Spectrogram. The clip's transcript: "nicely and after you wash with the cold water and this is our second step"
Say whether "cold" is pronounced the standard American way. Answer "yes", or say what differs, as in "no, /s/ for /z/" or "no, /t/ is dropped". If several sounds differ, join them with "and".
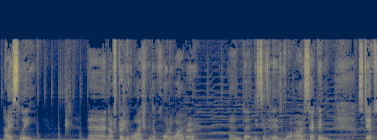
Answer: no, /l/ is dropped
